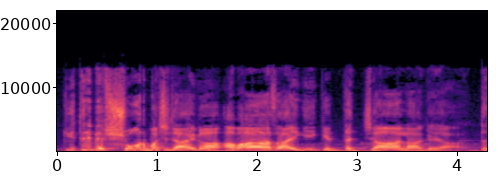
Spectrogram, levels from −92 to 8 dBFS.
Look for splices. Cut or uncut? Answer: uncut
